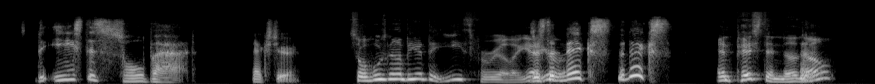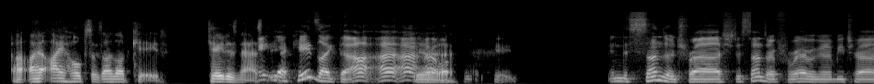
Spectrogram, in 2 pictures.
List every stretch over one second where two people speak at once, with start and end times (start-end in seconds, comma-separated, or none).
none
